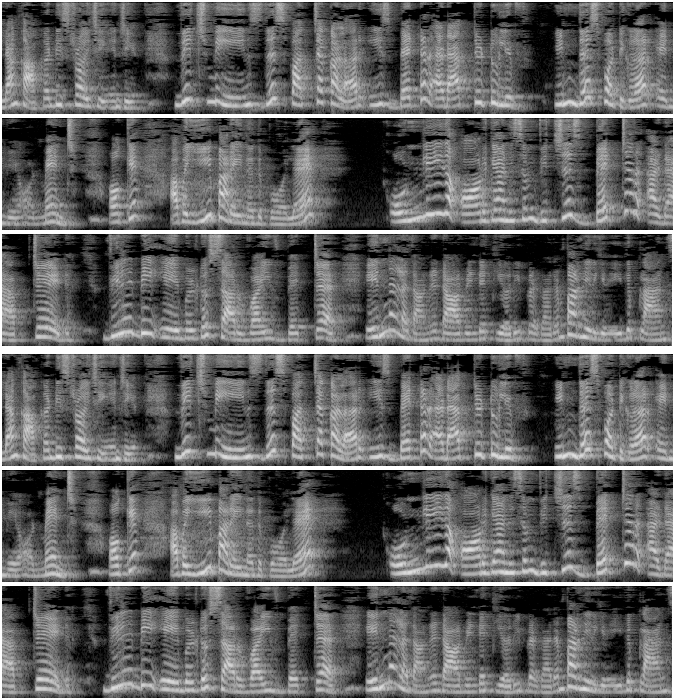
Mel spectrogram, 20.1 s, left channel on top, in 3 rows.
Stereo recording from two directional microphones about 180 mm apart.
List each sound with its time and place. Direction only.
0.0 s a woman's voice: 30° right (ahead or behind)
